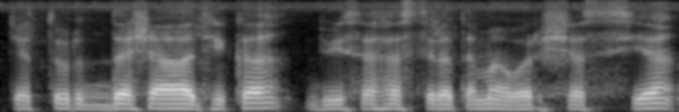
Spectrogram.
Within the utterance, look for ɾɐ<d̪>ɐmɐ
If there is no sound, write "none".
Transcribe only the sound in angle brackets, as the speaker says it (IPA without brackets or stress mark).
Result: t̪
